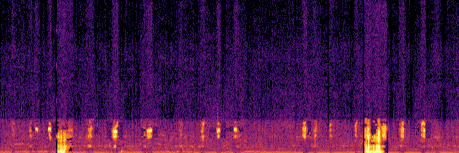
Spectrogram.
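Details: Eurasian blue tit chicks inside a garden nestbox, getting ready to fledge after being raised there. Thin, high cheeps come in short irregular bursts, with two louder rustling bumps of movement and a low steady hum underneath.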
